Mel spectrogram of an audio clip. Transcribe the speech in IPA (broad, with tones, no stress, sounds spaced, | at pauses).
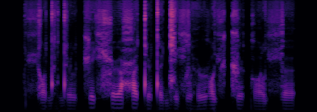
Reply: ç ɔ˨ d ə̤˨ d ø˨ l t͡ʃ e˦ ç ɬ ø˦ ə̯ ħ ə˦ t ø˨ t ə˨ d͡ʑ ɐ˦ ç l ə̤˨ ɹ ɔ˦ ç ʈ͡ʂ ø˦ k ɔ˨ l ç ə˦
